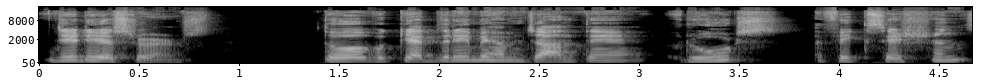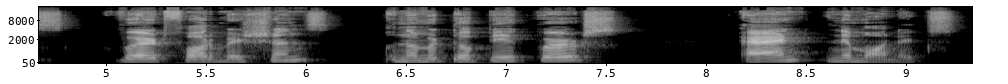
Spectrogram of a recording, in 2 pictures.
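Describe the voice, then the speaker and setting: A male English teacher with a Pakistani accent talks his class through spelling rules at an unhurried, measured pace. He spells things out patiently and keeps pausing to check that his students are following, calling them affectionately by pet names. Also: high-pitched, fairly bright tone. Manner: slow and deliberate, calls students "beta", repeats checks like "clear?". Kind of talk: classroom lecture mixing Hindi-Urdu and English.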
